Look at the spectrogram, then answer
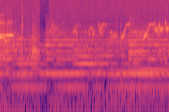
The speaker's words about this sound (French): Tout à coup, on entend les cloches des églises de la vallée environnante.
